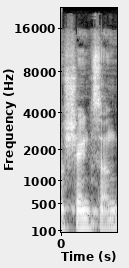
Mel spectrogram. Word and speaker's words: Shang Tsung: together, forcing the tournament Shang Tsung, right? Shang Tsung. Oh, Shang Tsung, thank you. Don't pronounce the T.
